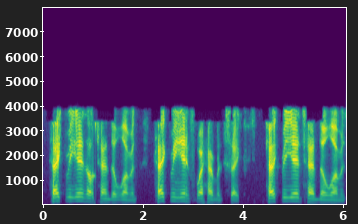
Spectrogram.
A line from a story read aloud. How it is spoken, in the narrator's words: sighed the snake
